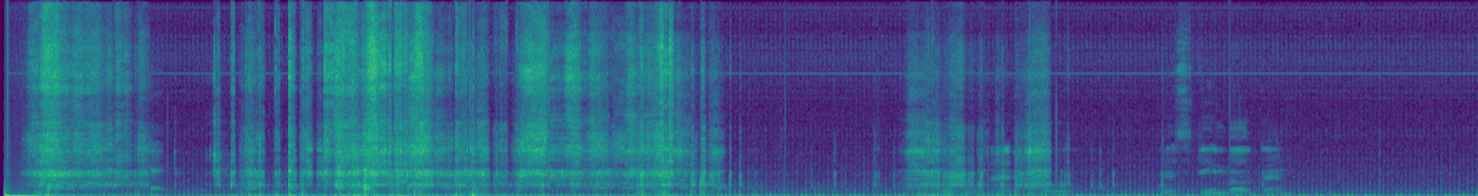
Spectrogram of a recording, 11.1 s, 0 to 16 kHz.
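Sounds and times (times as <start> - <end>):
hand rubbing against camera: 0.2 - 5.7, 6.6 - 8.2.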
